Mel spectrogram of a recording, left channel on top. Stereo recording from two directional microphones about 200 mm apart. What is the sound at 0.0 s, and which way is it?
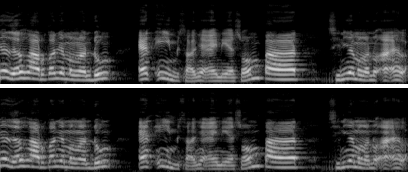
Speech, 35° left (ahead or behind).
